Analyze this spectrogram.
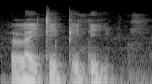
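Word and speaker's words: lighttpd: This is another name that has an issue on pronunciation. It is actually pronounced as LightPD.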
